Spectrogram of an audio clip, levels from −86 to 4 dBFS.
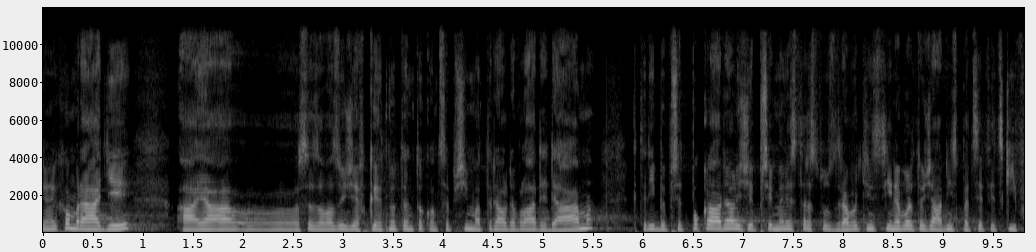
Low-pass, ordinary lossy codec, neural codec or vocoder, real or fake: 10.8 kHz; AAC, 64 kbps; none; real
